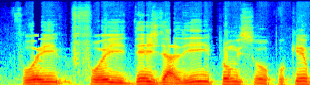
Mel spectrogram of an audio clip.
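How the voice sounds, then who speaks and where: Speaking at a very slow pace, a man with a medium pitch has a dark, mellow tone and ordinary pitch variation. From Paraíba, northeastern Brazil. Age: 80s+. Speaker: filmmaker. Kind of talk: interview. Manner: halting, with many repetitions.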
